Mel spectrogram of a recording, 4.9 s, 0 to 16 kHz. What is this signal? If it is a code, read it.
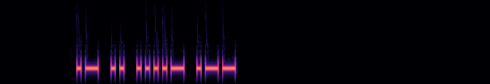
Morse code, heard as a keyed tone, about 28 wpm, 700 Hz. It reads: AI4W
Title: USA Call Signs - 4 Characters - Repeated 2x - 28wpm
